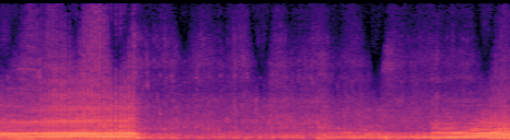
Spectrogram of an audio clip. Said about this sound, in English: Sounds of a seal rookery on St. Paul Island. The recording's part of an audio archive from Cornell University.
